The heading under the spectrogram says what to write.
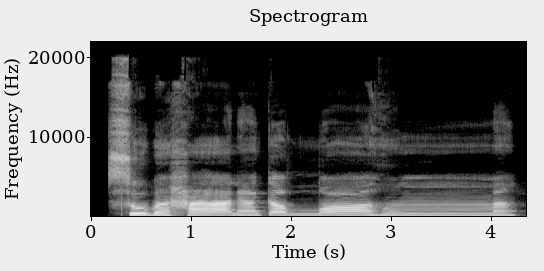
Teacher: اور اس کے علاوہ میم جو ہے اس کے اوپر شد ہے، تشدید ہے، تشدید والا میم ہو یا نون ہو اس کو ہمیشہ غنّے کے ساتھ ادا کرتے ہیں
